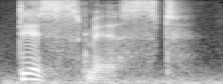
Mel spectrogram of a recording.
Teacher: She really like puts all the mustard on that first syllable.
